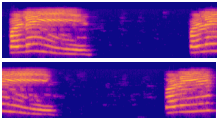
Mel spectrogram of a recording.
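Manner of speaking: please with a long ee vowel; vowel drill please. Shown as a demonstration. Teacher drills the vowel in please. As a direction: stretch the ee in please. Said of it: "the monophthong".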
